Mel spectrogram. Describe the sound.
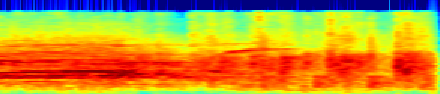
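Applause and cheering from an audience at a political campaign speech in Des Moines, a dense steady wash of clapping that carries a voice near the start and swells slightly toward the end.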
